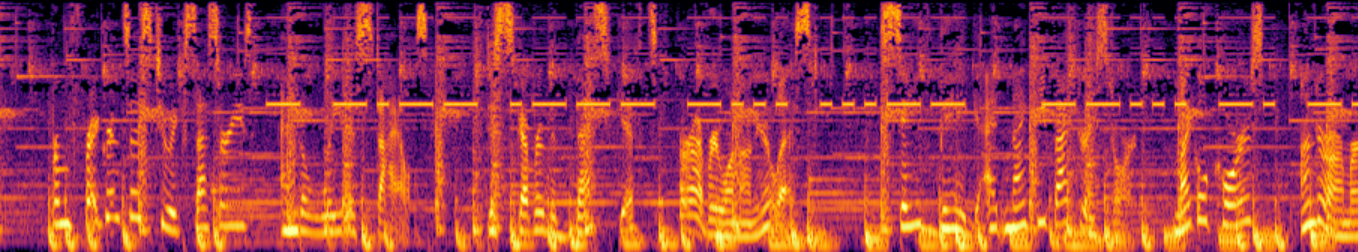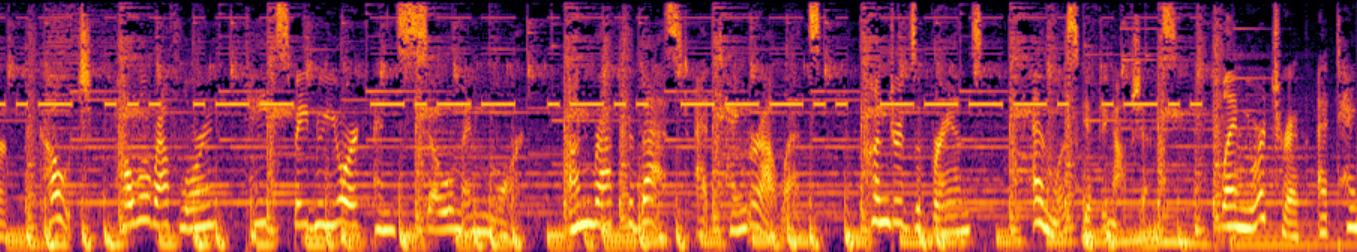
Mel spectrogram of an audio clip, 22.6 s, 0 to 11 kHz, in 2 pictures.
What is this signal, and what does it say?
Morse code, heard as a high beeper, machine-sent, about 13 wpm, 2950 Hz. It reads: TYJB3 7NXSW YL89L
